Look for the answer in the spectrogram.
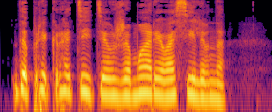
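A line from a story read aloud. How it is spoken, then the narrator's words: Laughing. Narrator (Russian): рассмеялась грозная и прекрасная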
